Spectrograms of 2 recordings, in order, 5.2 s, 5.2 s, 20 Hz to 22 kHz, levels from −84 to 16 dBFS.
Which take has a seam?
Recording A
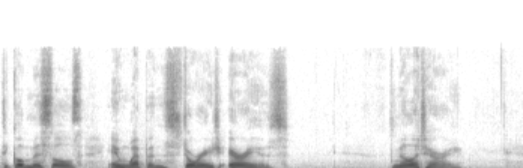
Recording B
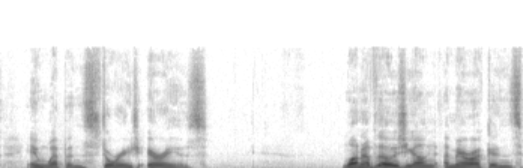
A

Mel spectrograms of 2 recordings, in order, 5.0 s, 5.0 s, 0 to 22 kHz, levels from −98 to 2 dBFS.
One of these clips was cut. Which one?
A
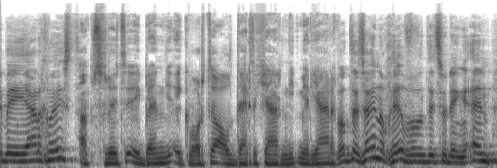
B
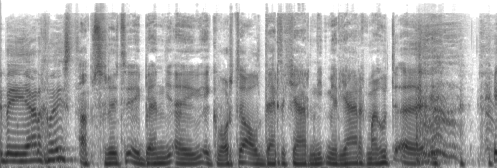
A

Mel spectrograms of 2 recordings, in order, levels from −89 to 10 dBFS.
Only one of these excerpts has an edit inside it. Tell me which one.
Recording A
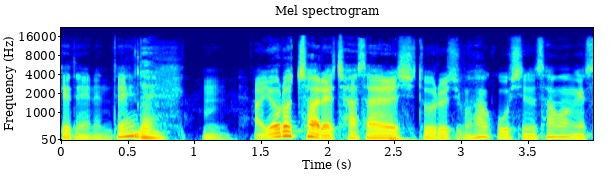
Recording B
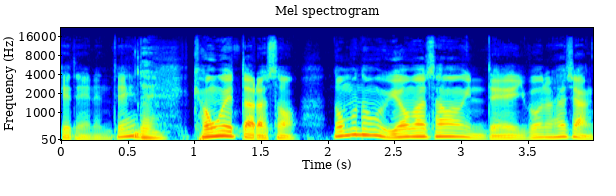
A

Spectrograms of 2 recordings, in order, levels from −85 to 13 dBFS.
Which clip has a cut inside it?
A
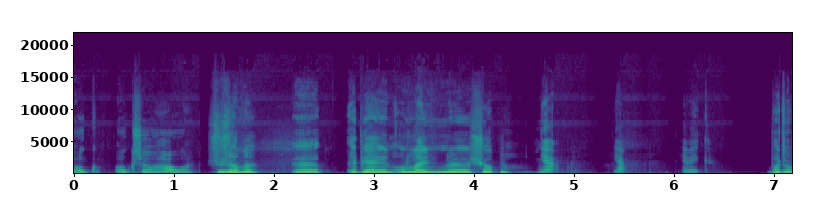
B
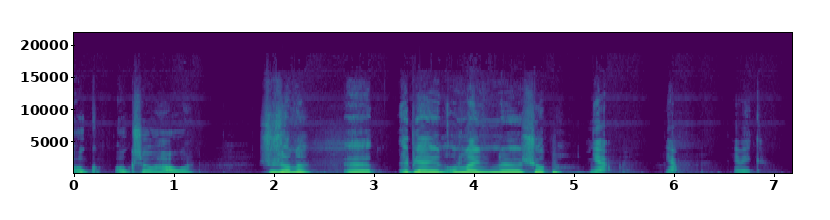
A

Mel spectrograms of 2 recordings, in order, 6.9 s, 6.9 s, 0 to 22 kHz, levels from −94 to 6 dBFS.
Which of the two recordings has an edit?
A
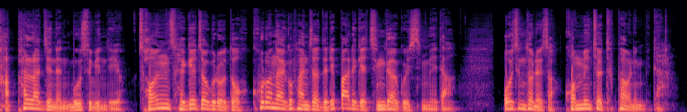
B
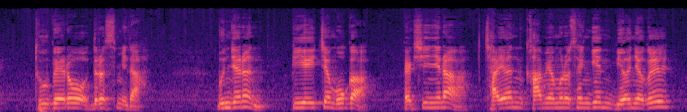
A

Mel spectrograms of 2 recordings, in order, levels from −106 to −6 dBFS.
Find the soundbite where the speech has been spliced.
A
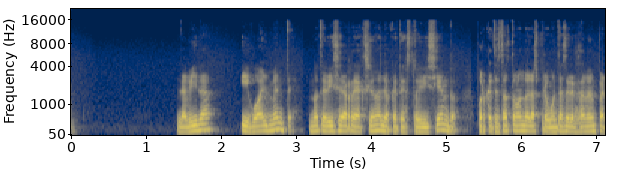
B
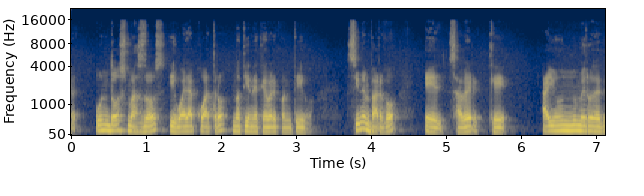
A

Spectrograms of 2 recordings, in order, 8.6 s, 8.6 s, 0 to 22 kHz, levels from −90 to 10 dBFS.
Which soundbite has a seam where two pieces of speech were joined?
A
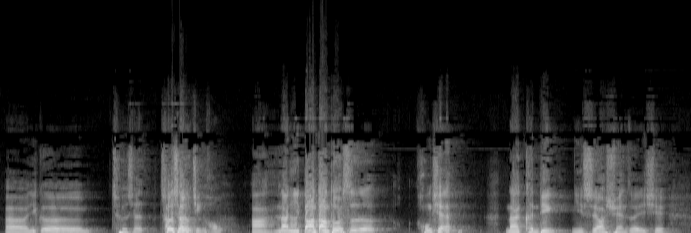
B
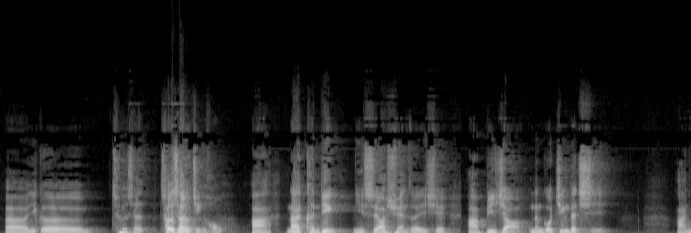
B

